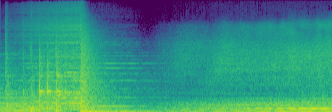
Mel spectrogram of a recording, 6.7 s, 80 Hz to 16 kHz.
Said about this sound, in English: At 7:15 a.m., on July the 18th, 1936, a small Dragon Rapid airplane takes off from Croydon Airfield, just south of London, England.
